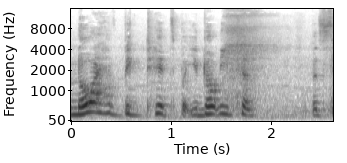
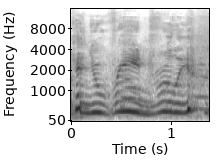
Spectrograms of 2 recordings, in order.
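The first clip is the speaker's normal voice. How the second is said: higher, louder scolding; exasperated; 4 semitones higher, 4 dB louder, slower than usual. Real, not acted. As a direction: demand it with raised voice. Mock scolding co-reader mid-game.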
